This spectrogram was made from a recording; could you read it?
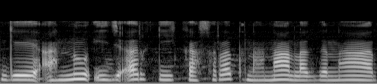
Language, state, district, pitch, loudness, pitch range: Kurukh, Chhattisgarh, Jashpur, 210 Hz, -18 LUFS, 195-220 Hz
